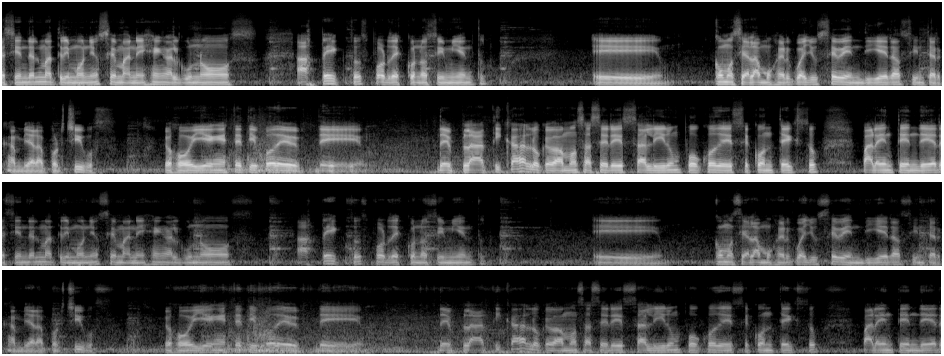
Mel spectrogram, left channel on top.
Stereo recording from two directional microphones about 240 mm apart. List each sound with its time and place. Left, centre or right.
0.0 s speech: left
5.9 s speech: left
